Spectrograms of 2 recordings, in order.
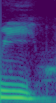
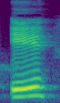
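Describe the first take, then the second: First: The letter is named the English way, like 'ee'. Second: The letter is named the Portuguese way, like 'eh'. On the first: "no inglês é o I" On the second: "essa aqui que a gente pronuncia como E"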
